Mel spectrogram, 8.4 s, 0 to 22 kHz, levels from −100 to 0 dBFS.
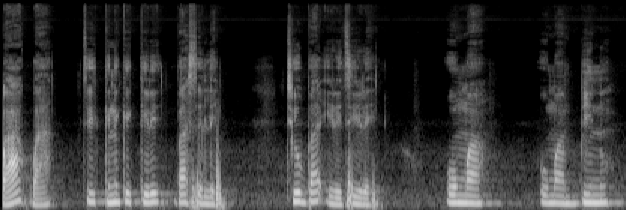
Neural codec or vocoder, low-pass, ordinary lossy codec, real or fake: none; 19.8 kHz; none; real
